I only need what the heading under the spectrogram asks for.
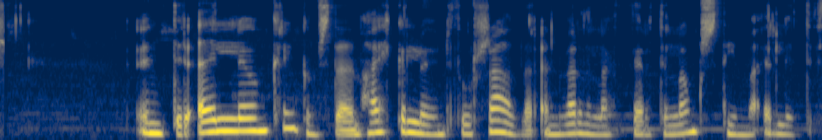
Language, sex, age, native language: Icelandic, female, 20-29, Icelandic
